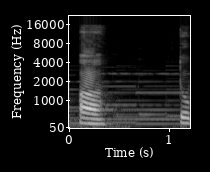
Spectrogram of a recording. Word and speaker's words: अंत: जमा अनुस्वार जमा त इस तरह यहां पर अनुस्वार के बाद त व्यंजन आया है त त वर्ग का व्यंजन है इस इसलिए यहां पर पंचमाक्षर हलंत न का प्रयोग होगा और यही पंचमाक्षर अनुस्वार के रूप में परिवर्तित होता है आइए इसका वर्ण विच्छेद समझते हैं अ जमा पंचमाक्षर हलंत न जमा हलंत त जमा अ तो बना अंत आइए अब हम त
